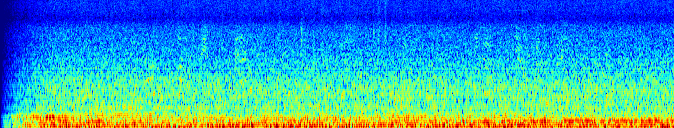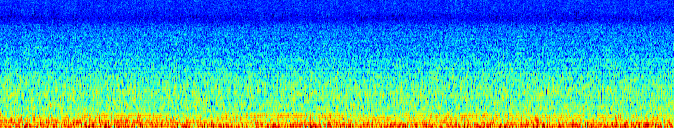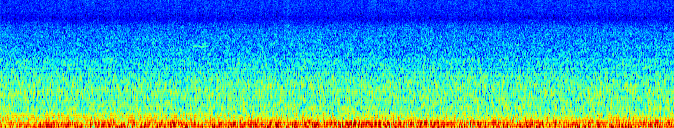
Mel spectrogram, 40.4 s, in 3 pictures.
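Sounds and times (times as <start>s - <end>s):
distant city traffic hum by a riverside at night: 0.0s - 40.4s
faint voice close by: 2.7s - 5.8s.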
